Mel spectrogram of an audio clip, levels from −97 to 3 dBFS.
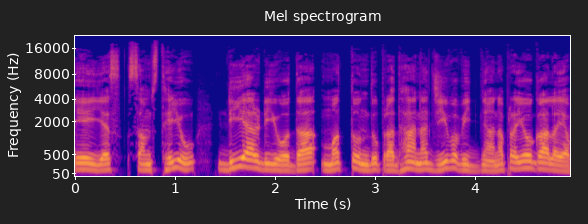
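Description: Speech with pre-echo at 2.74 s and 3.05 s: a brief hiss of about 19 ms leads each sharp attack, since the codec's block noise spreads ahead of the onset, unlike reverb, which trails afterwards.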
